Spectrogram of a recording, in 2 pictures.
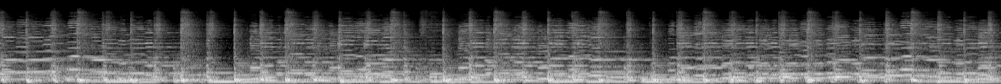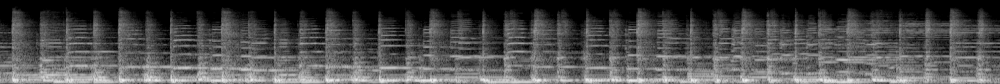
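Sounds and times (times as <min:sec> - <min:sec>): loud music with quick beat: 0:00.0 - 0:20.0.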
